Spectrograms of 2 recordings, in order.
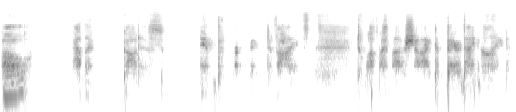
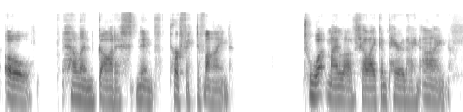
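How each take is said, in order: First: It is whispered softly. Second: It is spoken aloud with intention.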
